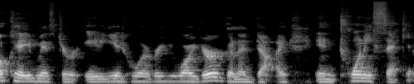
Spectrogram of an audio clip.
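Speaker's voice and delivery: ordinary talk, nothing marked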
